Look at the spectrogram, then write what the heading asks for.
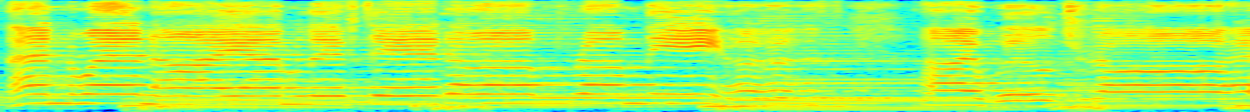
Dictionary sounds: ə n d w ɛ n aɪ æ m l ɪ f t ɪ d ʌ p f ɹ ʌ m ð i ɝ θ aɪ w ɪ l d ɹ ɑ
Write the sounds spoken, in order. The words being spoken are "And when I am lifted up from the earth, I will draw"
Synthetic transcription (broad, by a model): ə n w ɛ n aɪ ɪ m l ɪ f t ɪ d ʌ p f ɹ ʌ m ð i ɝ θ aɪ w ɪ l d ɹ ɑ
